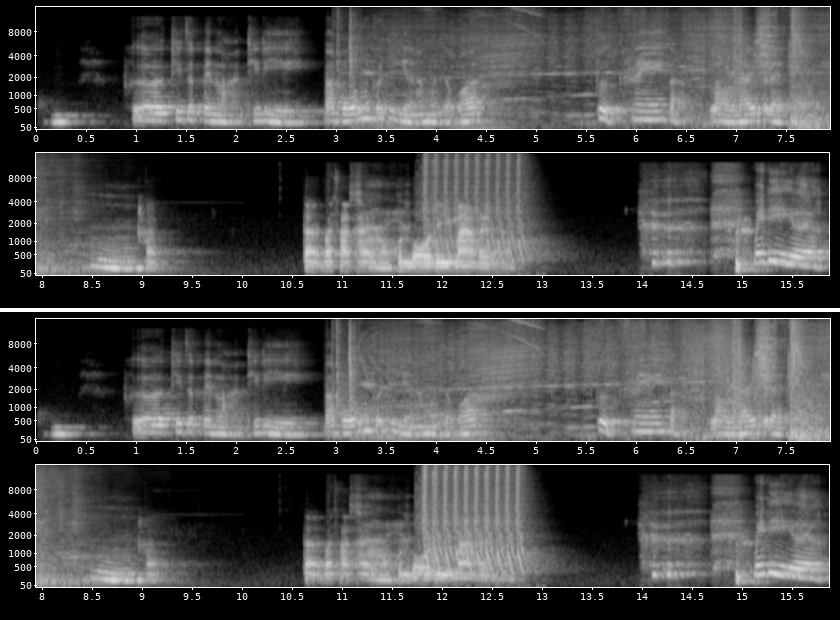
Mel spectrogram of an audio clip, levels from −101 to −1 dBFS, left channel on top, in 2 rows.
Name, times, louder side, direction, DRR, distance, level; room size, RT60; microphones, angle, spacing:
voice 1, 0.9-4.5 5.6-7.8 8.5-9.1 11.2-11.7 14.0-15.8, left 1 dB, 10° left, 3 dB, 0.8 m, -28 dB
sound 1, 2.9-9.1 11.7-12.8, right 5 dB, 40° right, 0.5 m, -33 dB
voice 2, 10.6-12.7 14.8-15.1, left 4 dB, 60° left, 11 dB, 0.5 m, -24 dB
11.5 x 9.8 x 2.3 m, 0.92 s
head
